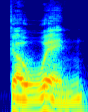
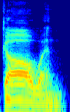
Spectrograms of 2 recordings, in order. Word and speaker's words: Gawain: read it as as go win gawain but in the movie they pronounce it garwin well okay yeah garwin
